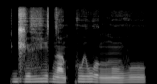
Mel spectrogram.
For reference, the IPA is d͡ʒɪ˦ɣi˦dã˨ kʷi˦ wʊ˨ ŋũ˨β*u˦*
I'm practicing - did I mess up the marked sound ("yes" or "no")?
no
